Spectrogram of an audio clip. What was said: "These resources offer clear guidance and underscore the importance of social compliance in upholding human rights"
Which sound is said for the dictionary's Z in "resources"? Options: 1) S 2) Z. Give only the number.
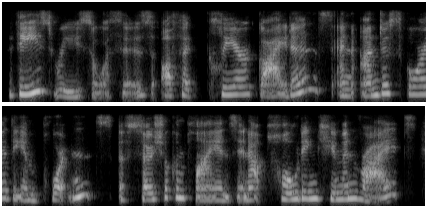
2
